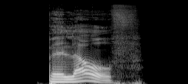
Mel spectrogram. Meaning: singular imperative of belaufen
- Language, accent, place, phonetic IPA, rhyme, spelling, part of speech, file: German, Germany, Berlin, [bəˈlaʊ̯f], -aʊ̯f, belauf, verb, De-belauf.ogg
